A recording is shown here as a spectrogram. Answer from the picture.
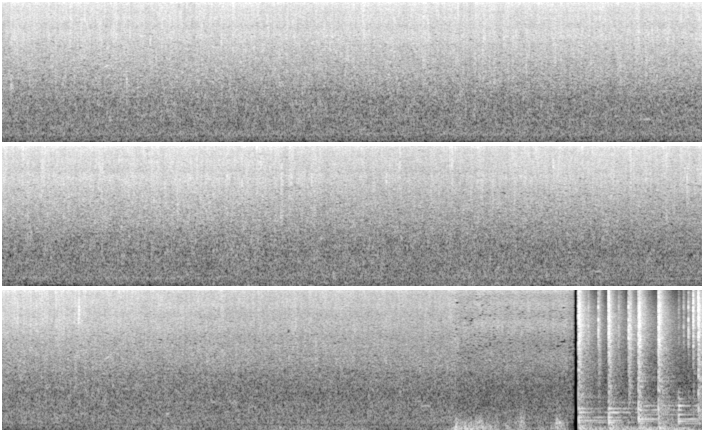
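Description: Spring water running down a hollowed-log wooden trough and pouring off its end in two streams, a steady splashing rush. Near the end a few loud low thumps break in.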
